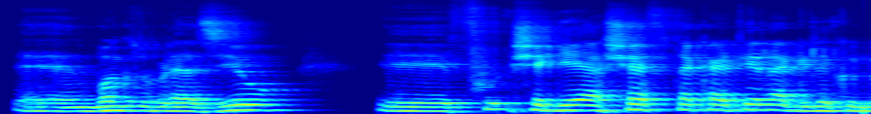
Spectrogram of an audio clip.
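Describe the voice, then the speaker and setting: A man's somewhat breathy voice, fairly high in pitch, with ordinary pitch variation at a moderate pace amid audible room echo. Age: 60s. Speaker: retired tax auditor, business lawyer. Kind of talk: interview.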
